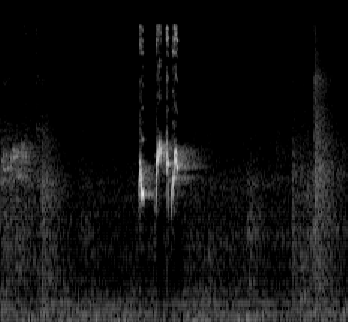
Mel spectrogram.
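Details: Caged red-whiskered bulbul singing live, its song praised as quick with good phrasing: one short burst of four rapid, warbled whistled notes around the middle, with faint, thinner chirps before and after and low background hum.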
